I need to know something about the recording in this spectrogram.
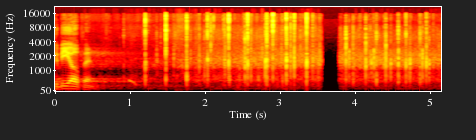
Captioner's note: audience applauding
